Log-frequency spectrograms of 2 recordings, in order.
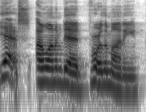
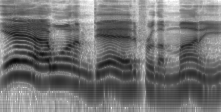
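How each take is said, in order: First: It is said in a sharp, flat, serious tone. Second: It is said in a mocking, sarcastic tone. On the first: The speaker truly means it. "sharp truth" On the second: The speaker does not really mean it. "it wasn't anything like that in tone"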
